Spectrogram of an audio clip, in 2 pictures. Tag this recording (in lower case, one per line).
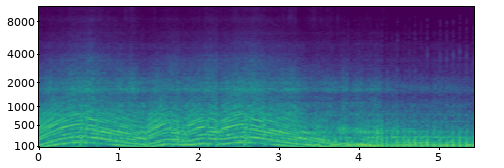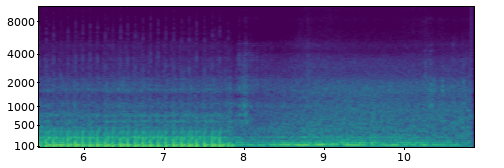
clatter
